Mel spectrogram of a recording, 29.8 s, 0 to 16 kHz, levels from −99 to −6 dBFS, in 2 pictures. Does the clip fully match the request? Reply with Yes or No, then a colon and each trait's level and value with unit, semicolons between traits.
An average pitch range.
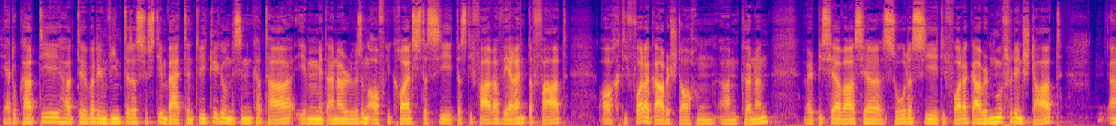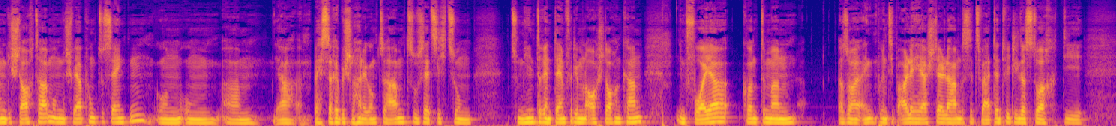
No: narrow, 1.9 semitones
